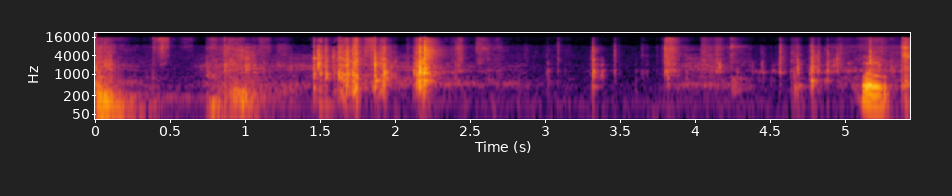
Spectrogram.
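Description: Plastic and fabric rustle and click as hands handle a holster.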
